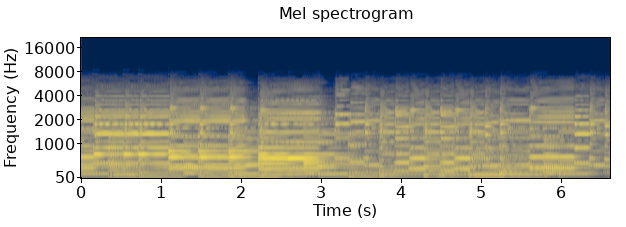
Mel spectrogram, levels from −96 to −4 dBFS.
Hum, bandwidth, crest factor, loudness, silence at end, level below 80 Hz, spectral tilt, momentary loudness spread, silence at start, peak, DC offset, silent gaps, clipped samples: none; 6.8 kHz; 14 dB; -17 LUFS; 0 s; -44 dBFS; -7 dB/octave; 7 LU; 0 s; -2 dBFS; under 0.1%; none; under 0.1%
